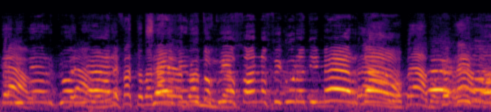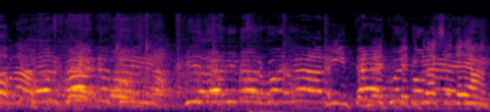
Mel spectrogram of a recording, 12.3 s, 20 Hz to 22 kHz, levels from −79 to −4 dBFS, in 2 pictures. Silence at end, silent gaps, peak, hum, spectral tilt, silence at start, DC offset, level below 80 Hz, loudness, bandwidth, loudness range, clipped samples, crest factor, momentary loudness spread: 0 s; none; -4 dBFS; none; -3 dB/octave; 0 s; under 0.1%; -58 dBFS; -22 LUFS; 13.5 kHz; 4 LU; under 0.1%; 18 dB; 9 LU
